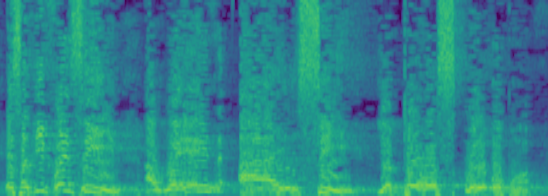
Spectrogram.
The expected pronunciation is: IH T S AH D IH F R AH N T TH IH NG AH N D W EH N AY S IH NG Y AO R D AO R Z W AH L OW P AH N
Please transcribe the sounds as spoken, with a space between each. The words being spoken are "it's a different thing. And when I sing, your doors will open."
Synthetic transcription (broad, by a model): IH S AH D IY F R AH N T S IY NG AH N W EH N AY S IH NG Y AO D AO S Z W AH L OW P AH N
